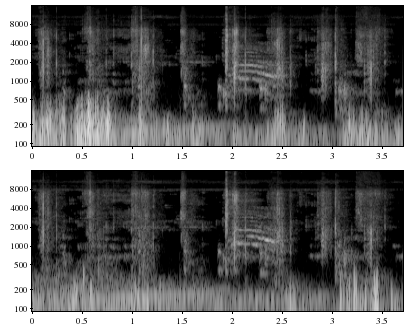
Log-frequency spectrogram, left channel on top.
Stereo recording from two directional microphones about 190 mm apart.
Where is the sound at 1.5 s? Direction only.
25° left (ahead or behind).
